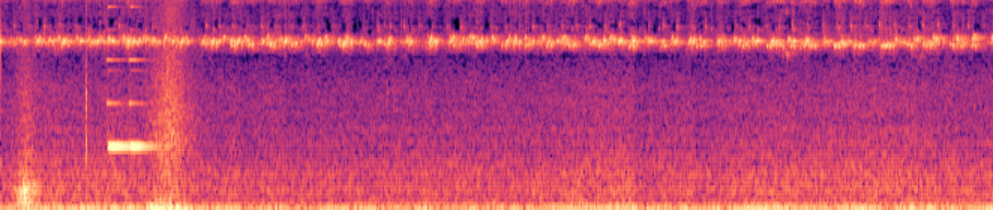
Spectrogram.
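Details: High, rapid cricket chirping runs steadily throughout. Early on a short bell-like chime rings and a soft thump sounds, over a low background rumble.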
